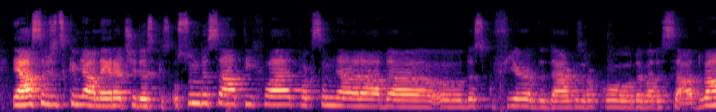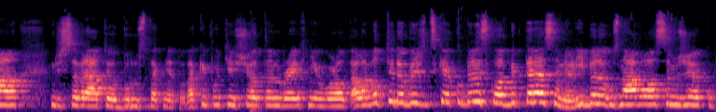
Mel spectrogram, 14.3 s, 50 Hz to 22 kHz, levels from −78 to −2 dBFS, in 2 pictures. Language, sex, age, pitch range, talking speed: Czech, female, 20-39, 220-255 Hz, 215 wpm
